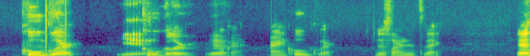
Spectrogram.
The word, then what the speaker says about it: Coogler: Ryan Coogler.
